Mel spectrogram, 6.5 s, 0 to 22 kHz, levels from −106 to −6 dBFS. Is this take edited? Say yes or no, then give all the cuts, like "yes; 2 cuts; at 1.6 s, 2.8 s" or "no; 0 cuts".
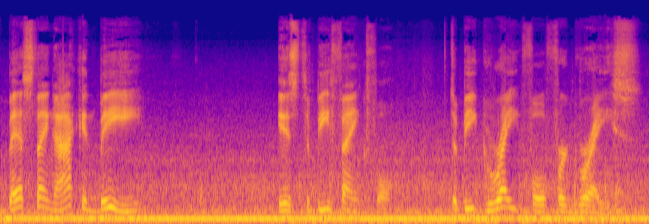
no; 0 cuts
